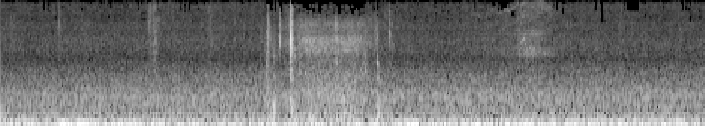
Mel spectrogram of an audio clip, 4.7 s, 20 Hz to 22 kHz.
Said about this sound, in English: So just coming up to some nice corners here, woohoo, with my crappy tires, fourth gear, 87, 90 kilometers an hour, 3,000 RPM, into third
